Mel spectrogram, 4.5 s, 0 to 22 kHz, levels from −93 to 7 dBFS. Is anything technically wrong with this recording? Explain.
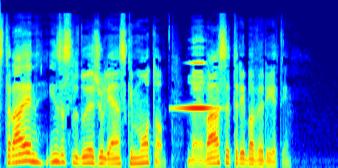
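Yes, there are two faults.

Throughout, the speech carries plainly audible codec damage, with nothing above 15.5 kHz; the likely cause is HE-AAC compression, rebuilding treble from copied lower bands.

From 2.25 to 3.04 s, a loudspeaker feedback squeal at 1.6 kHz swells over roughly a third of a second to about 10 dB above the speech: a microphone-speaker loop with gain exceeding one.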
